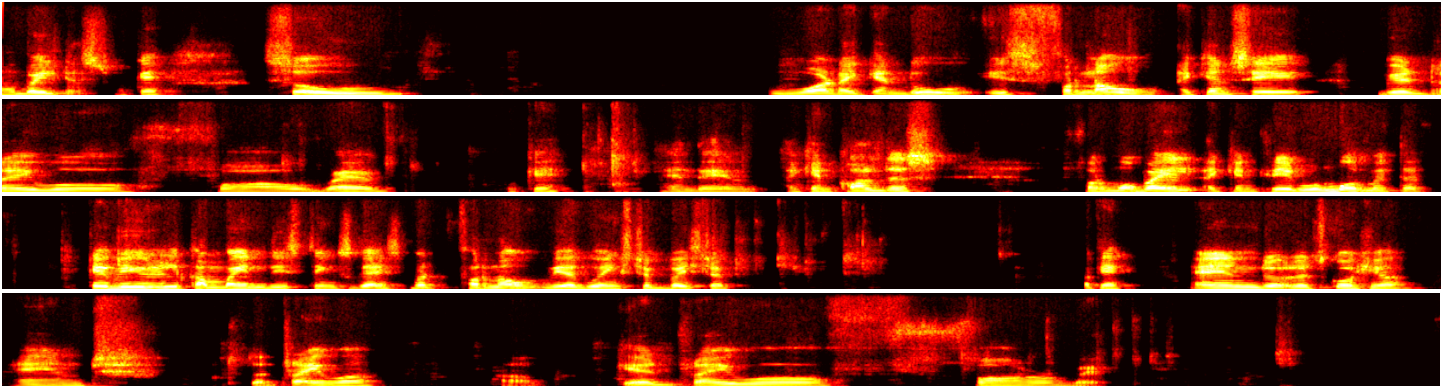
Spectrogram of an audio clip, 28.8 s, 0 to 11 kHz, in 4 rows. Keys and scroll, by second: 13.9 super+c.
